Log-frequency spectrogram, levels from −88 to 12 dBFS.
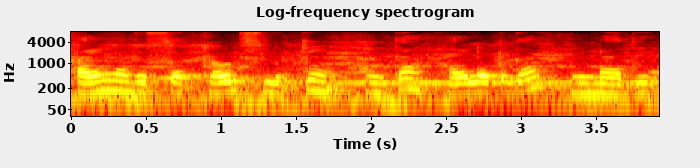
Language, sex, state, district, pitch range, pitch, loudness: Telugu, male, Andhra Pradesh, Annamaya, 140-155 Hz, 145 Hz, -16 LUFS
